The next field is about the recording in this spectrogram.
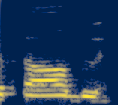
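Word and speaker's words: tables: அடுத்தது அடுத்த பாக்ஸ்ல பாத்தீங்கன்னா, வாசி யூன் தாபிள், ஹியர் இஸ் அ டேபிள், வாசி த தாபிள். இந்த நல்லா கவனிங்க, வாசி த தாபிள் இருக்கிற எஸ் வந்து எப்பவுமே பிரெஞ்சுல உச்சரிக்க மாட்டாங்க.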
